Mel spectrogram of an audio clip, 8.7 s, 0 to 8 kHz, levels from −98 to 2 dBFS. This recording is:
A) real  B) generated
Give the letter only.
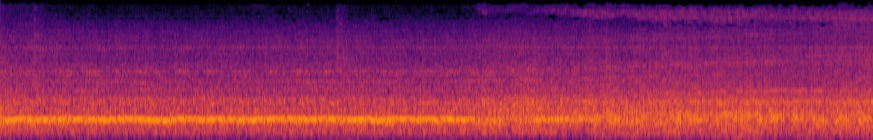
B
